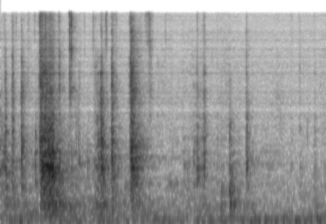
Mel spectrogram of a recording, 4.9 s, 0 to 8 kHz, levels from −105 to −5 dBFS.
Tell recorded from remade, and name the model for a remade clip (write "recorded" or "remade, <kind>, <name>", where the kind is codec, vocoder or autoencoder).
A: remade, autoencoder, DAC-VAE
